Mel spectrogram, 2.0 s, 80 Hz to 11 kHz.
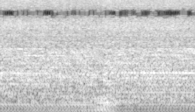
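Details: Predator 6500 watt portable generator running at an even steady speed with no load during cool-down, no stumbling or sputter yet; fuel supply just shut off before shutdown.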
